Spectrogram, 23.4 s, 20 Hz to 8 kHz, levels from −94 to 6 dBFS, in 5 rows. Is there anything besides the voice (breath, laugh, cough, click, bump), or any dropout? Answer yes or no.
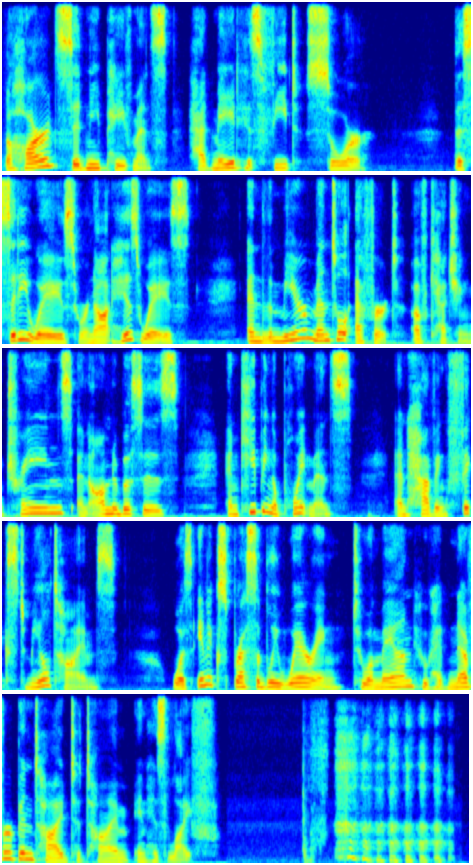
yes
